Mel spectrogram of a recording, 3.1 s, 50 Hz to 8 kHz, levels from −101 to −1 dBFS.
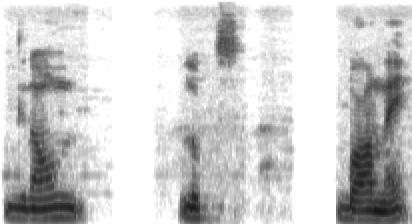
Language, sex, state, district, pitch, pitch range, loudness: Telugu, male, Andhra Pradesh, Anantapur, 135 Hz, 120-140 Hz, -19 LUFS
